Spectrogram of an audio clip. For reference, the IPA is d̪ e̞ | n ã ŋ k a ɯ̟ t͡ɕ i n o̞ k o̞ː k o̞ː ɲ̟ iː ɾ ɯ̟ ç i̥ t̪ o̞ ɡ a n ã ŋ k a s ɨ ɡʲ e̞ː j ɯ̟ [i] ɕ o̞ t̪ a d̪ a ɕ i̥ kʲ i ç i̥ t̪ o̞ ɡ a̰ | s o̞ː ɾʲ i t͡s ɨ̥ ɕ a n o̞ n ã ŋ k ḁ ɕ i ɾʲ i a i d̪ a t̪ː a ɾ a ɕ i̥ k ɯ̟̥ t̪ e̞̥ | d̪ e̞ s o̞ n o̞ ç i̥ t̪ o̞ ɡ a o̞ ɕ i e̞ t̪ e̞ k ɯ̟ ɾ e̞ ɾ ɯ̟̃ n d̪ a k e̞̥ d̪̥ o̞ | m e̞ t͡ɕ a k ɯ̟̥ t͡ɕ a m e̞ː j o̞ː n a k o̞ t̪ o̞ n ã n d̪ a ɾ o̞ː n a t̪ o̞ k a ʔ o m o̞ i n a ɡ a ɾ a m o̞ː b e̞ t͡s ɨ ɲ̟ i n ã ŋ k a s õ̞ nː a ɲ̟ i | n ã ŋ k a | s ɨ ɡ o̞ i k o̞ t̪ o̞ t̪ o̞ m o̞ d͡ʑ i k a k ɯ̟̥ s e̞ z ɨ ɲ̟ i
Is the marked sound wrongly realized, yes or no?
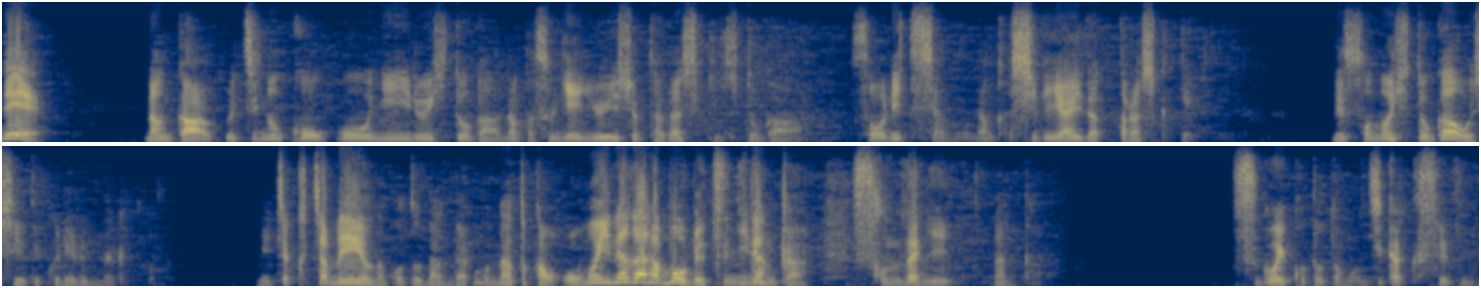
no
